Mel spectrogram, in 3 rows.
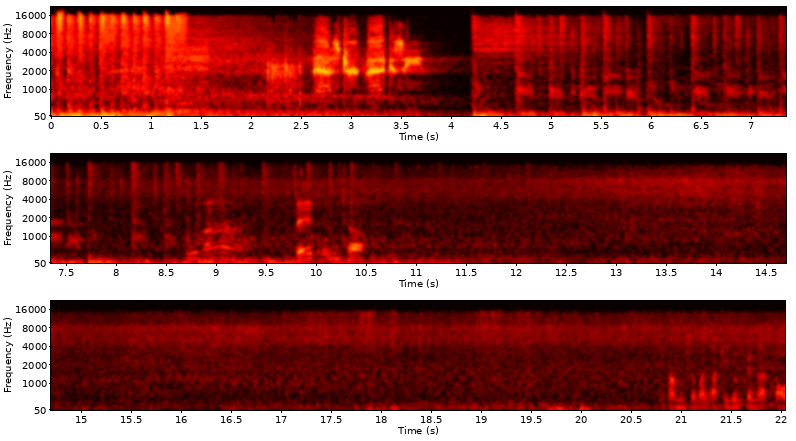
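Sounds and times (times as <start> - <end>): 
heavy low rumble in a thunderstorm: 0.0 - 12.5
dense rain pouring during a thunderstorm: 0.0 - 22.0
speech: 9.8 - 10.6, 20.9 - 22.0.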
